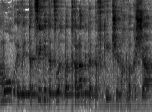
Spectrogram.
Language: Hebrew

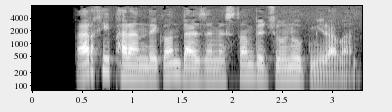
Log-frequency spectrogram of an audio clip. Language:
Persian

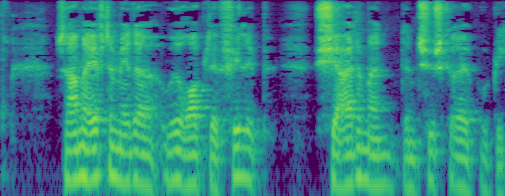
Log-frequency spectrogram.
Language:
Danish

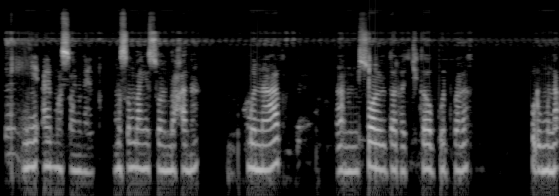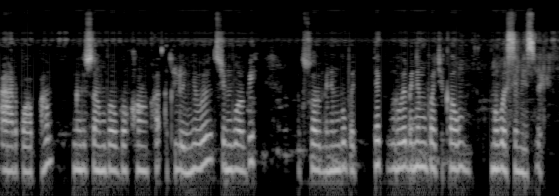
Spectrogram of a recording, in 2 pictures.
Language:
Wolof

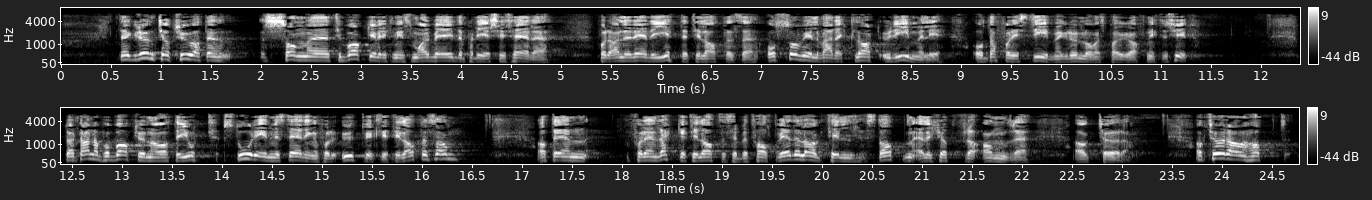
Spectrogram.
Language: Norwegian Bokmål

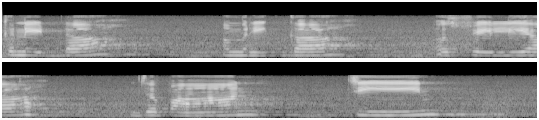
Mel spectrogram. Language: Punjabi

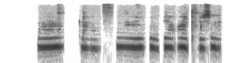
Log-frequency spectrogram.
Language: Chinese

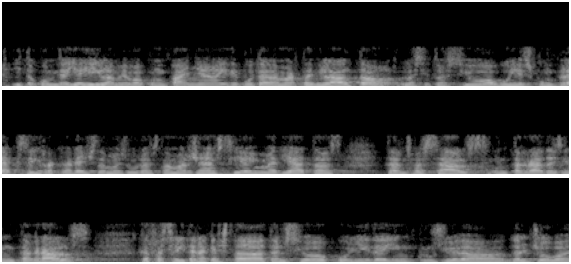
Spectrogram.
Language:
Catalan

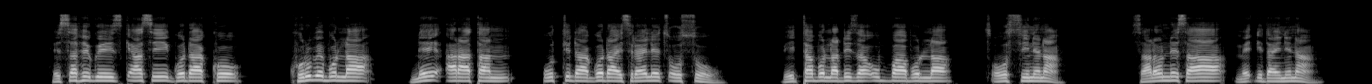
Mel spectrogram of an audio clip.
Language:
Gamo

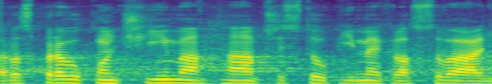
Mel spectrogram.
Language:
Czech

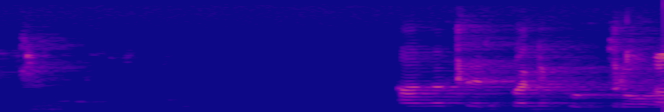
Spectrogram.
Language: Tamil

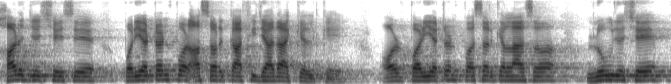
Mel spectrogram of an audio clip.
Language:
Maithili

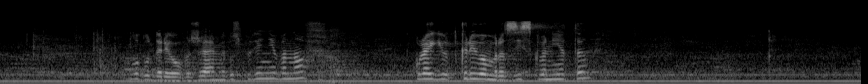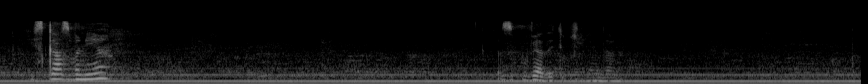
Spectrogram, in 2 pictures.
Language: Bulgarian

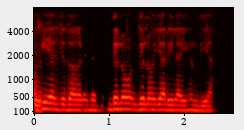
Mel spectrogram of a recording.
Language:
Punjabi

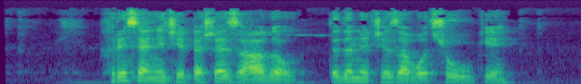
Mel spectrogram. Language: Western Mari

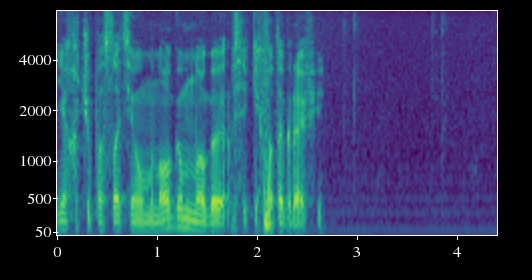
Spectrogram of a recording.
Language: Russian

